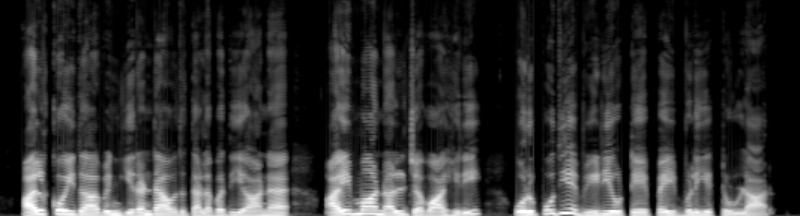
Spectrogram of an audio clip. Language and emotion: Tamil, neutral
